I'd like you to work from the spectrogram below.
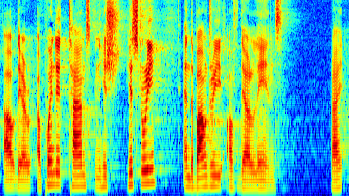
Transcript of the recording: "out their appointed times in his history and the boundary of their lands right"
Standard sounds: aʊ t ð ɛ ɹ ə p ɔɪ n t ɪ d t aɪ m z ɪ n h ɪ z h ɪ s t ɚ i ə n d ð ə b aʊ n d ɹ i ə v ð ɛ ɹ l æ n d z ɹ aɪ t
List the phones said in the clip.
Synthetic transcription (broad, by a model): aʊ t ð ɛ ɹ ə p ɔɪ n t ɪ d t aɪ m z ɪ n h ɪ h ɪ s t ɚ i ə n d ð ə b aʊ n d ɹ i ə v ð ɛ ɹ l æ n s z ɹ aɪ t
